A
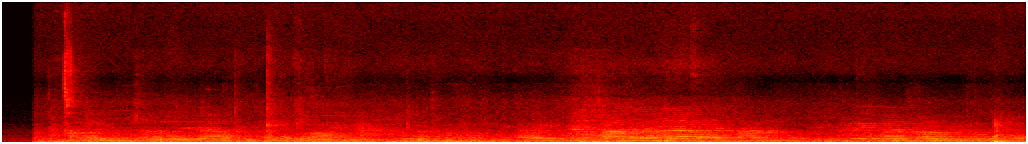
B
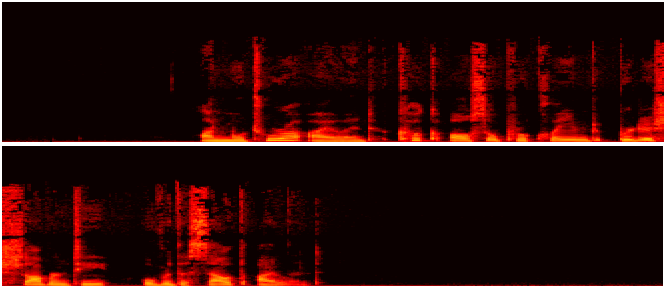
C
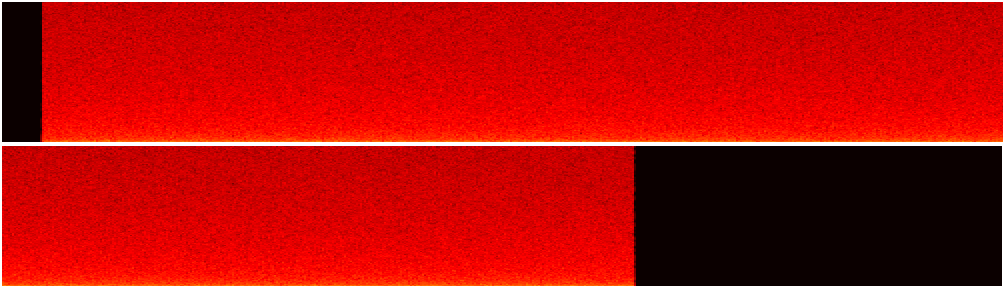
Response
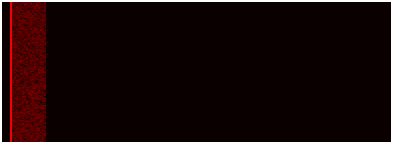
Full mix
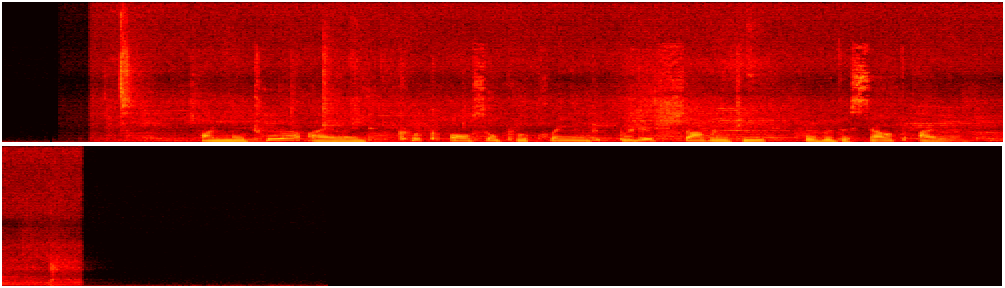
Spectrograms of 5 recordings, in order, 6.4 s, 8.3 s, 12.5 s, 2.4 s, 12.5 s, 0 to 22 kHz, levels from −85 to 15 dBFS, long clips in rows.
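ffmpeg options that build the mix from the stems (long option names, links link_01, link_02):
-filter_complex "[0:a]highpass=frequency=540:poles=1,aecho=1:1:3.8:0.67,aexciter=amount=6.5:drive=4.7:freq=2700,adelay=350,volume=-10dB,asplit=2[link_01][link_02];[link_02]volume=-12dB[link_03];[1:a]aecho=1:1:5.5:0.66,acompressor=threshold=-21dB:ratio=2.5,volume=-0.5dB,asplit=2[link_04][link_05];[link_05]volume=-4.5dB[link_06];[3:a]atrim=start_sample=2205[link_07];[link_03][link_06]amix=inputs=2:normalize=0[link_08];[link_08][link_07]afir=irnorm=-1:irlink=0[link_09];[link_01][link_04][link_09]amix=inputs=3:normalize=0"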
